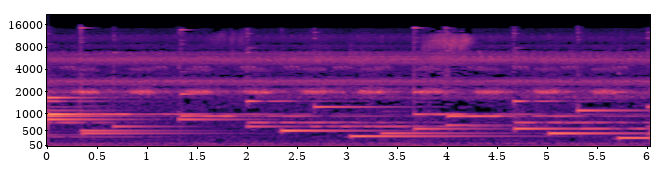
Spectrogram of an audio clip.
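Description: Music box playing a slow, gentle melody of single plucked notes that ring and fade, over a steady background of chirping crickets.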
